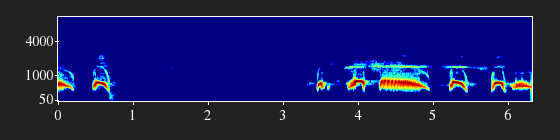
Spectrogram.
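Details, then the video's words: Spotted dove cooing to stimulate other doves: two short arched coos, a gap, then a burst of clipped coos with one long buzzy rolling note, all low and mellow. "Tiếng chim cu gáy gọi hai hậu/ chim cu gay kich boi nhanh noi gù kích bổi hiệu quả"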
